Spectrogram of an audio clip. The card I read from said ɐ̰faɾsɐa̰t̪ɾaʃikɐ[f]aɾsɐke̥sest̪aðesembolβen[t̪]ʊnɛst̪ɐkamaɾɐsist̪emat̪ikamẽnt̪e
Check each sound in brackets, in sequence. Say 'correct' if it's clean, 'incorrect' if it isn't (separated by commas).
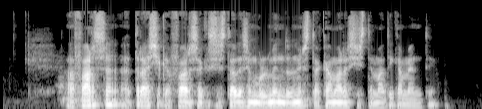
correct, incorrect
